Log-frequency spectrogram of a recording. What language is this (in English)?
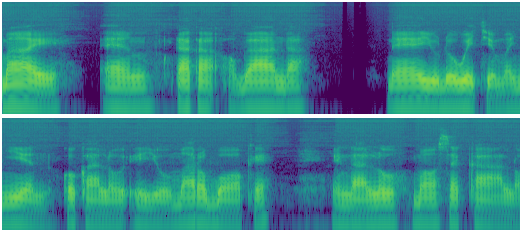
Luo (Kenya and Tanzania)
